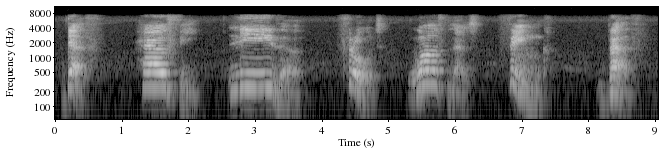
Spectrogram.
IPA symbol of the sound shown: θ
